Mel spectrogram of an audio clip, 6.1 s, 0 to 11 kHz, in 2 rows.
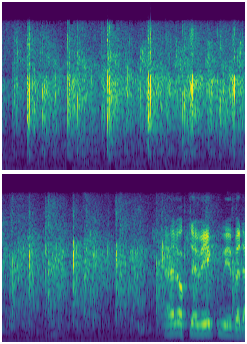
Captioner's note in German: Beifall DIE LINKE, BÜNDNIS 90/DIE GRÜNEN und SPD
